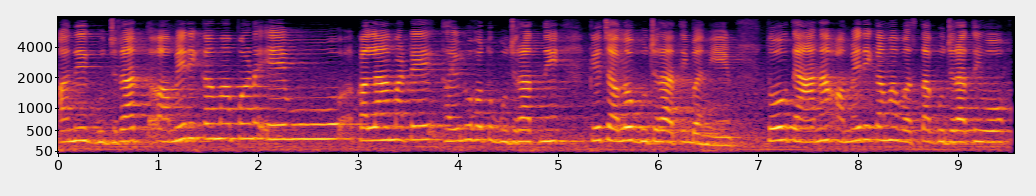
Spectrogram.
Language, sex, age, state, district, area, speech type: Gujarati, female, 45-60, Gujarat, Surat, urban, spontaneous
